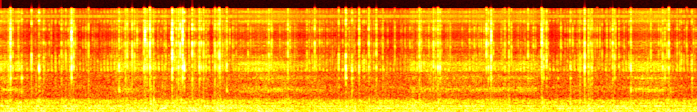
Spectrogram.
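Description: Steady wind rush on the microphone and road rumble from a bicycle rolling over cracked asphalt, with scattered small clicks and rattles.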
